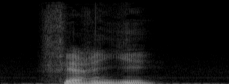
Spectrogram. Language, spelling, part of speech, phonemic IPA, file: French, férié, adjective / verb, /fe.ʁje/, Fr-férié.ogg
- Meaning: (adjective) holiday; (verb) past participle of férier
